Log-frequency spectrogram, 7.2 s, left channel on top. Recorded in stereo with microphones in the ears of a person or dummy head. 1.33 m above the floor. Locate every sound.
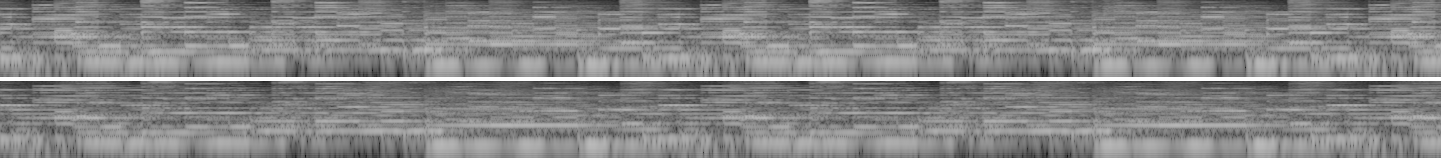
0.0 s a machine running: 45° left (ahead or behind), 1.5 m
